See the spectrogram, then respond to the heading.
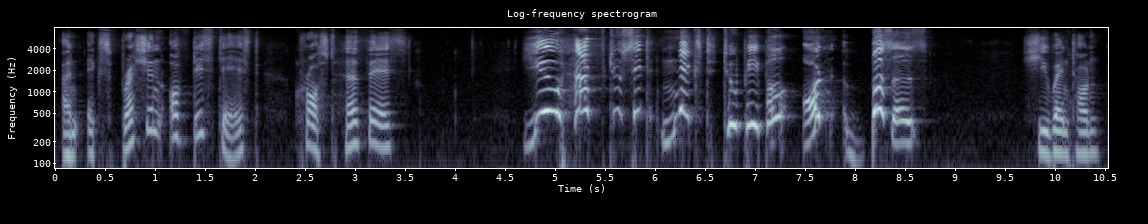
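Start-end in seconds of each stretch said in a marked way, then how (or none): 4.7-8.7 very high, loud, almost wailing indignation; a much higher, louder melodramatic whine; snobbish Miss Splendid. Acted. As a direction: overplay the horror of buses. Miss Splendid scorns the bus.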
